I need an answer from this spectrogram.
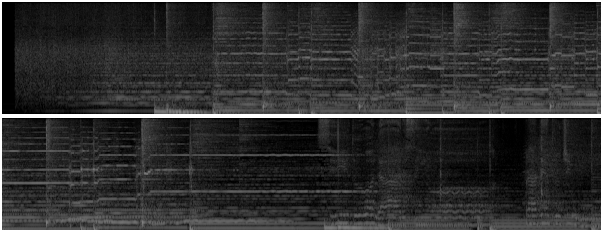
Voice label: neutra gospel, Aniversário Pessoa Especial Gospel – Voz Feminina

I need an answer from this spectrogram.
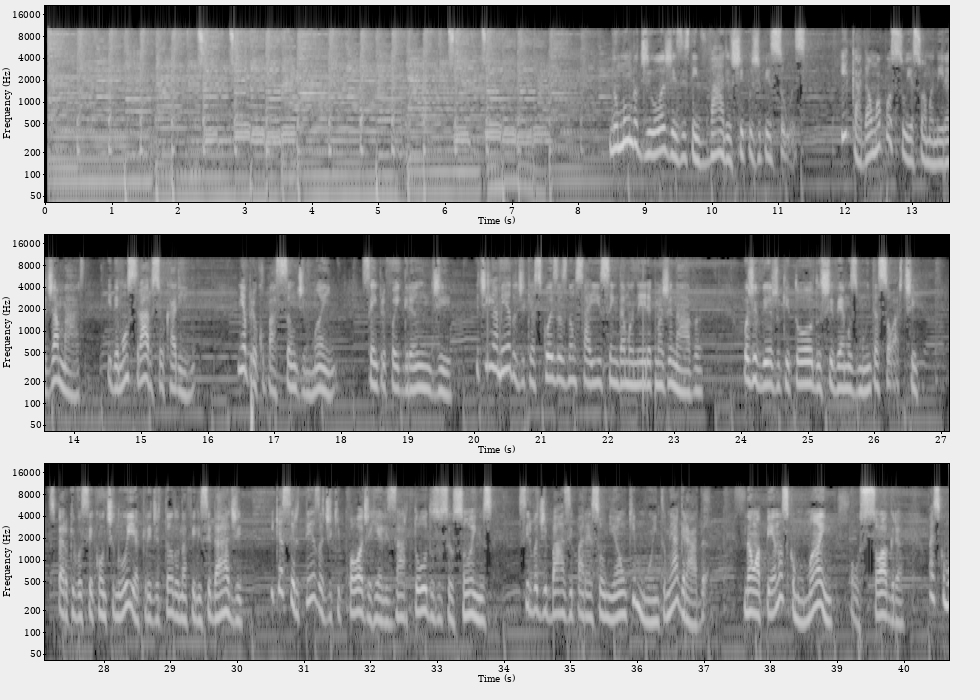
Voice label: nora fem

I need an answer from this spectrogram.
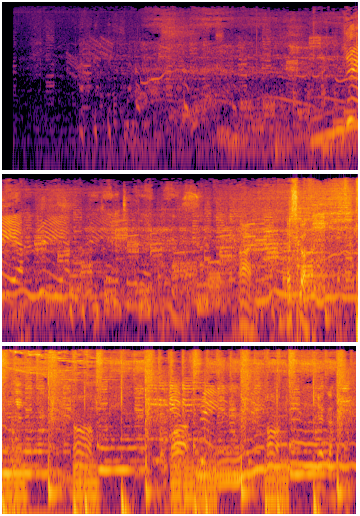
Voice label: dpinfantil fem, dia dos pais voz infantil feminina

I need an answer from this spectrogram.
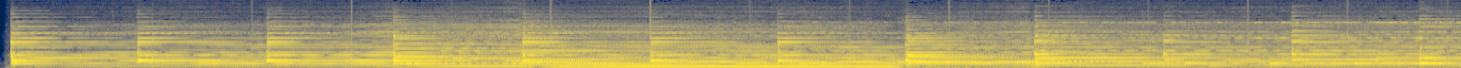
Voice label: dia dos namorados distante, voz masculina; dia dos namorados para namorada distante

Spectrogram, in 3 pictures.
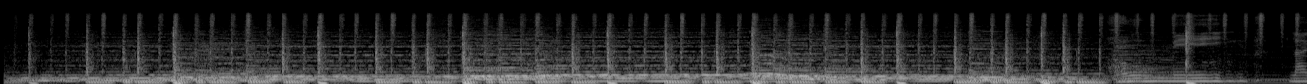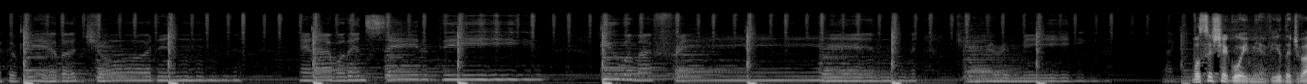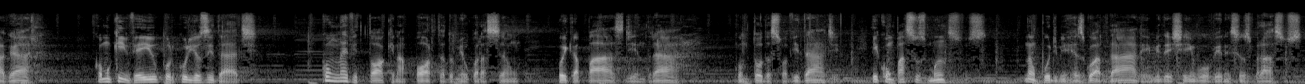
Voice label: romântica, Telemensagem Romântica – Voz Masculina

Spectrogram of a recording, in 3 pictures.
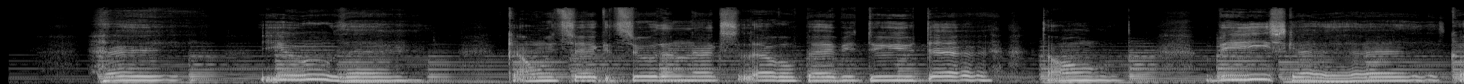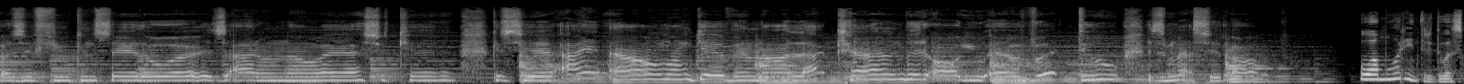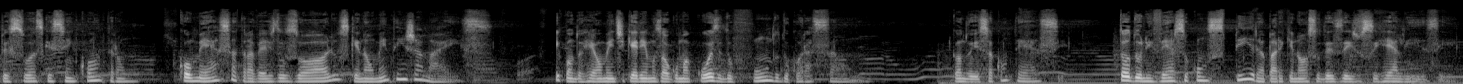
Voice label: inicio fem, suave voz feminina; Dia dos Namorados

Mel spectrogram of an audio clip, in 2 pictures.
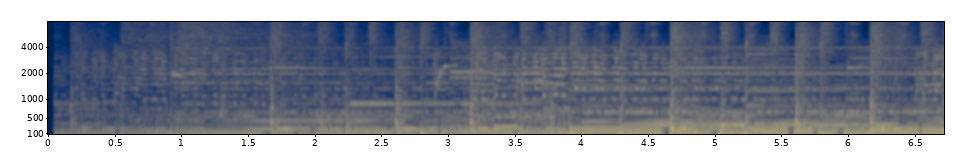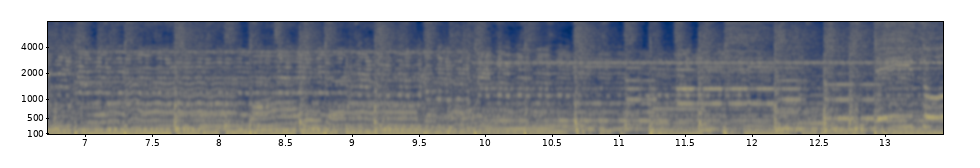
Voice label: amizade fem, Telemensagem Amizade – Voz Feminina; Telemensagens de Aniversário

